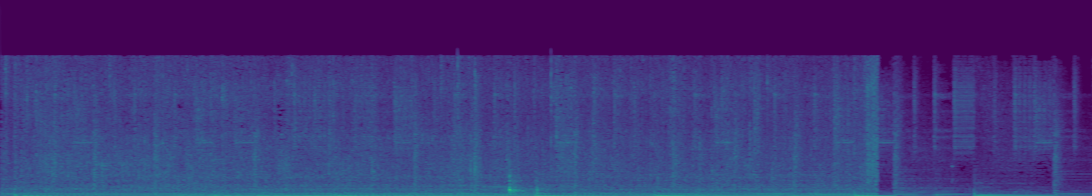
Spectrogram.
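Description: Washed gomen (collard greens) sizzling in a hot, dry steel pan on a gas stove, cooked without water or oil, under background music. There is a single knock about five seconds in, and the sizzle cuts off suddenly near the end.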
